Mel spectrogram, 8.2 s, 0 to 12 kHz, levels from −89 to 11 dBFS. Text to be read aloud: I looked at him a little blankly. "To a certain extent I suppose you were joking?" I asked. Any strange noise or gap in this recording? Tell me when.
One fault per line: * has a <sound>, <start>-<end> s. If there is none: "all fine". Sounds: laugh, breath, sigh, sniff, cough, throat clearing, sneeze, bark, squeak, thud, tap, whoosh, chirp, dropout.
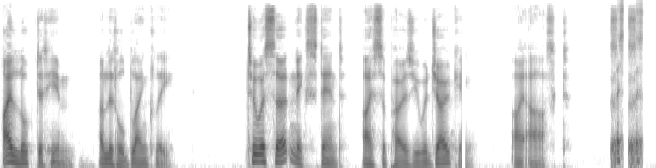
* has a dropout, 5.8-5.8 s
* has a laugh, 7.6-8.0 s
